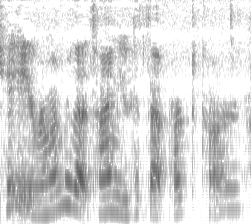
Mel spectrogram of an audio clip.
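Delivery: ordinary delivery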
